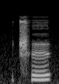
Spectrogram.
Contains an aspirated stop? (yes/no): yes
